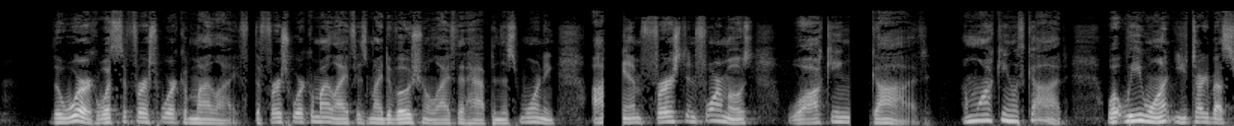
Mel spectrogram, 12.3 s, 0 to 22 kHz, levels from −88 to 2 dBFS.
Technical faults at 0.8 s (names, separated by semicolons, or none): none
